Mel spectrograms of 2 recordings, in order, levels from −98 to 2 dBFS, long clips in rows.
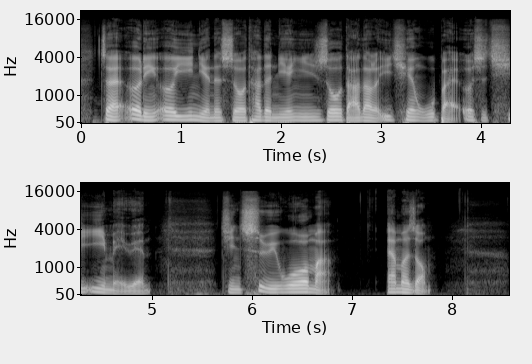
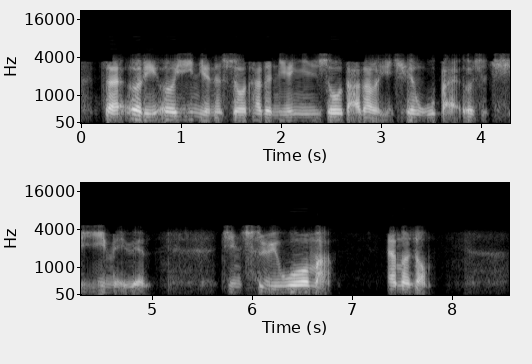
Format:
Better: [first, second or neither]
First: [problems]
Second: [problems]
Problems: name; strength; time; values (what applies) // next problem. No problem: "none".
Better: first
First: none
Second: phone-call audio; poor line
